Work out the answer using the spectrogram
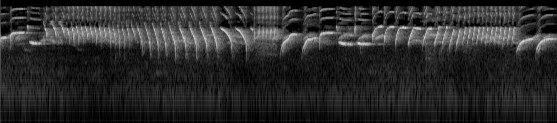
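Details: Canary singing a long rolling song meant to coax other canaries into song: rapid trilled runs and buzzy rattles alternating with sweeping upslurred whistles, delivered continuously at a brisk, uneven pace.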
